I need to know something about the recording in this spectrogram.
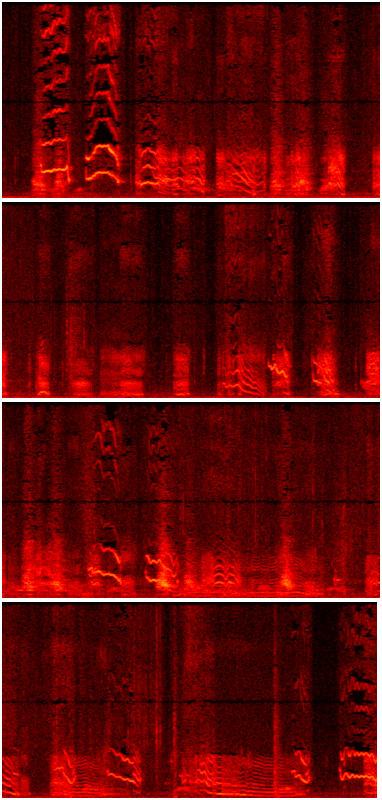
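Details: Pug puppy siblings whimper and yip in high, wavering, rapid bursts.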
